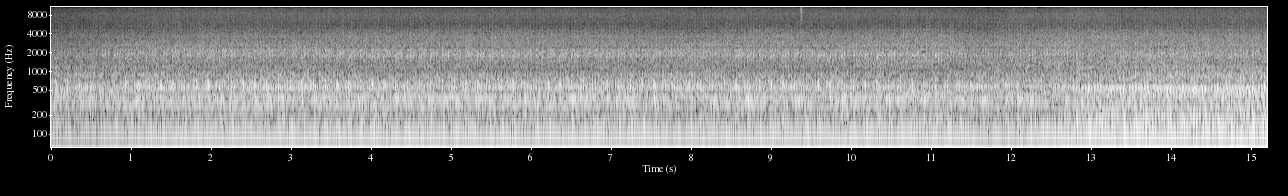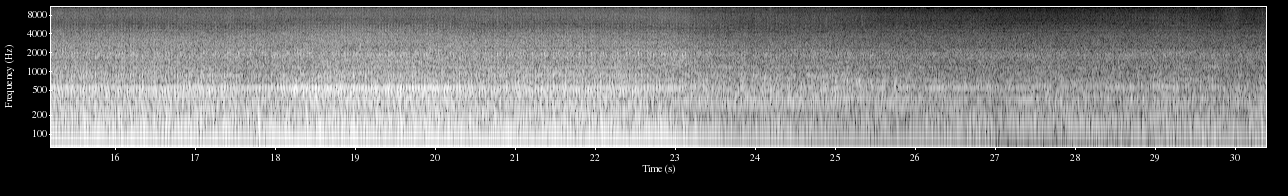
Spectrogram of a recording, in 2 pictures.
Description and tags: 20061030.car.idling.bin
idling motor of a diesel Suzuki Vitara, binaural
binaural, car, diesel, idling, motor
